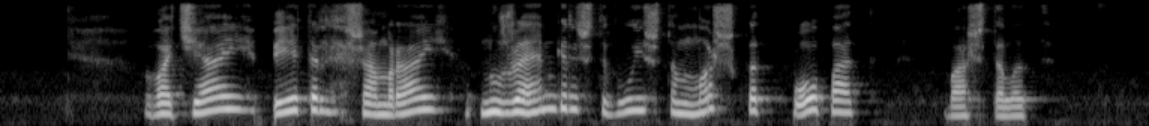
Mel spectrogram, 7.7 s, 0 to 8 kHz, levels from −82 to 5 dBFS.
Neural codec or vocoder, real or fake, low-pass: codec, 16 kHz, 8 kbps, FunCodec, trained on LibriTTS, 25 frames a second; fake; 7.2 kHz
